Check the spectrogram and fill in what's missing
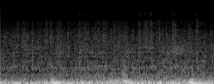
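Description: Heavy rain falls on a residential street in Khon Kaen, a dense, steady low rumble and wash of water with a few deeper surges, close and loud with no talk.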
